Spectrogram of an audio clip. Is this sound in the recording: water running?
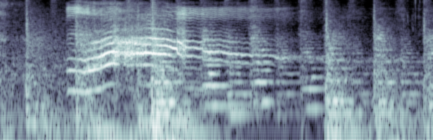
no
